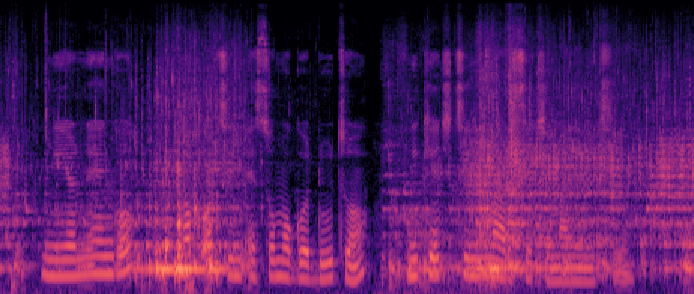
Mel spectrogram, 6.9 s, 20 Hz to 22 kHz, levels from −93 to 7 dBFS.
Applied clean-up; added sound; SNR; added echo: none; Toilet flush / Gurgling; -2 dB; none.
